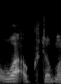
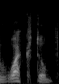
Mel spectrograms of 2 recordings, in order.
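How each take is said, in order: First: The u vowel of uktub is kept after wa. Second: The u vowel is dropped, linking wa to ktub. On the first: The speaker calls it wrong. "on dit pas wa octobre" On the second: The speaker calls it right. "on dit waktub"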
